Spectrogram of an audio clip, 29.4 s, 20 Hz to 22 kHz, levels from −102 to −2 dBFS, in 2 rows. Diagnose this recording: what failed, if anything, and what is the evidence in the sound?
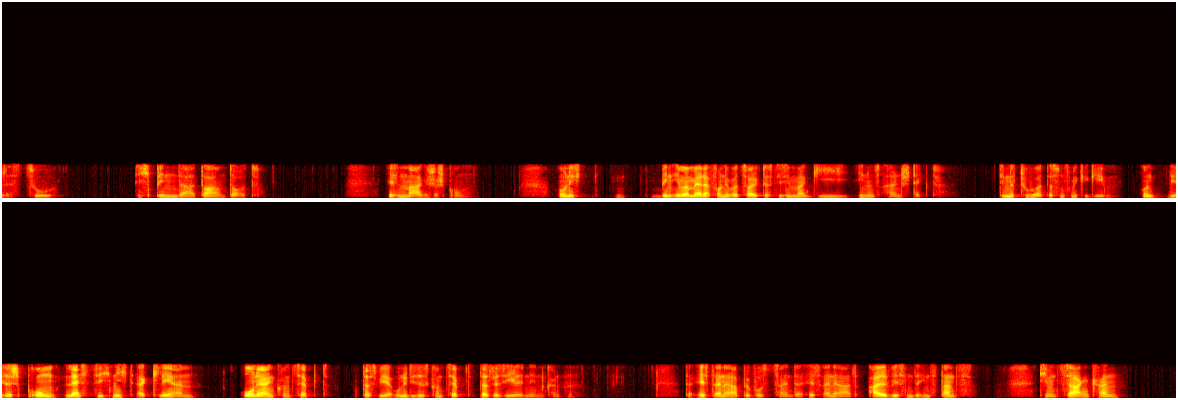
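The fault is network packet loss with the last packet repeated. Right after "nicht erklären ohne ein", at 18.24 to 18.27 s, a 30 ms stretch stutters robotically. That fits three 10 ms packets lost. The receiver replayed the last packet through the narrow G.711 telephone band.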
